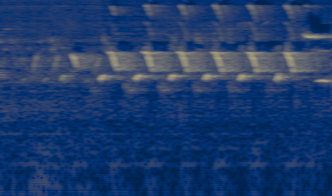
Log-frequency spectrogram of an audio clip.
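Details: Lark Bunting song: a run of sweet, repeated chirping notes alternating high and lower, about three per second, loud and rhythmic, one trill after another, reminiscent of Brewer's sparrow but slower and louder.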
